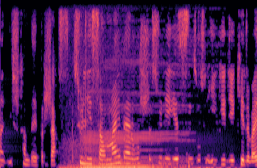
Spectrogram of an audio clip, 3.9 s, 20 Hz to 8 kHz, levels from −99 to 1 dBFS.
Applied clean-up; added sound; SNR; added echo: classical method spectral subtraction.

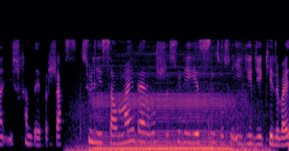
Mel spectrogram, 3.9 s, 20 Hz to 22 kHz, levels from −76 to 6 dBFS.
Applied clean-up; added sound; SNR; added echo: none; Livestock, farm animals, working animals; -4 dB; none.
